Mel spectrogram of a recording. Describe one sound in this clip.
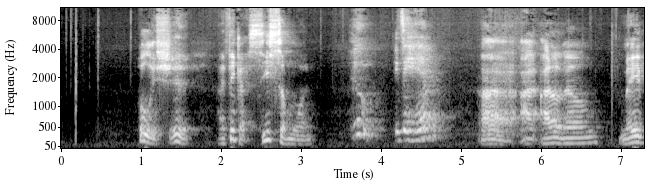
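A young man speaks close by with feeling.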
